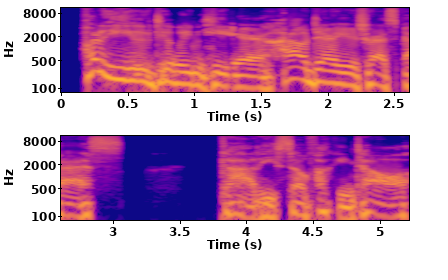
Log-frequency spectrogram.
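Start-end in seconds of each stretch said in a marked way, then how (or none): 0.2-3.1 monster voice of a kobold creature. Narrating a game scene, the speaker voices kobolds confronting Pylus in Sam's voice. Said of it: "They all sound like Sam".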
